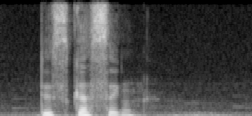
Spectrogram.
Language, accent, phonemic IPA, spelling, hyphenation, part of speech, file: English, US, /dɪˈskʌsɪŋ/, discussing, dis‧cuss‧ing, verb, En-us-discussing.ogg
- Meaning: present participle and gerund of discuss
